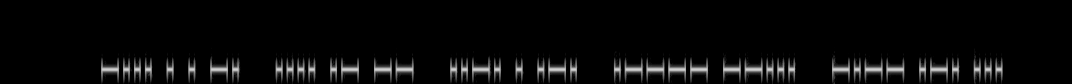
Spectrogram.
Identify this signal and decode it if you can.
Morse code, heard as a keyed tone, about 22 wpm, 700 Hz. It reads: BEEN HAM FER 17 YRS
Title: Practice QSO - Exchange 3 - More Info - 22wpm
